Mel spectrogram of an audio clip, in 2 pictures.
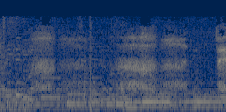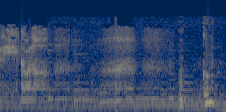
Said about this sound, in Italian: Al telefono una voce ansimante gli dice: Pronto? Pronto?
